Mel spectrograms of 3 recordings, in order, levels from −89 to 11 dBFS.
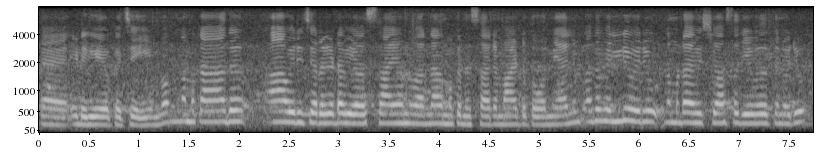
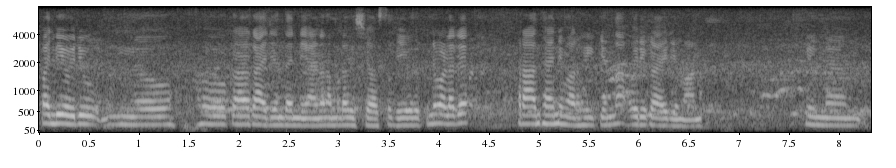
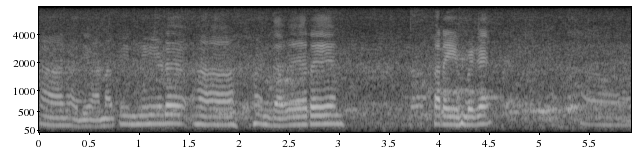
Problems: constant background noise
